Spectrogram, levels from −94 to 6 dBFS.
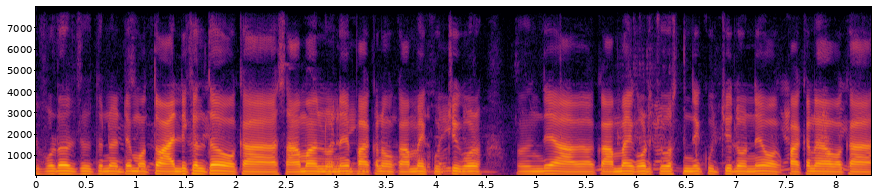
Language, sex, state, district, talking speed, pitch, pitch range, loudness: Telugu, male, Andhra Pradesh, Visakhapatnam, 160 wpm, 120 Hz, 115-125 Hz, -18 LUFS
